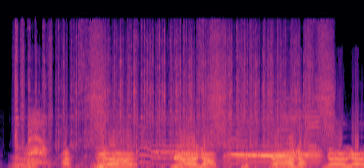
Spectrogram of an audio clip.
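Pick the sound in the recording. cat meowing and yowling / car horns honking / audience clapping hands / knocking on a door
cat meowing and yowling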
